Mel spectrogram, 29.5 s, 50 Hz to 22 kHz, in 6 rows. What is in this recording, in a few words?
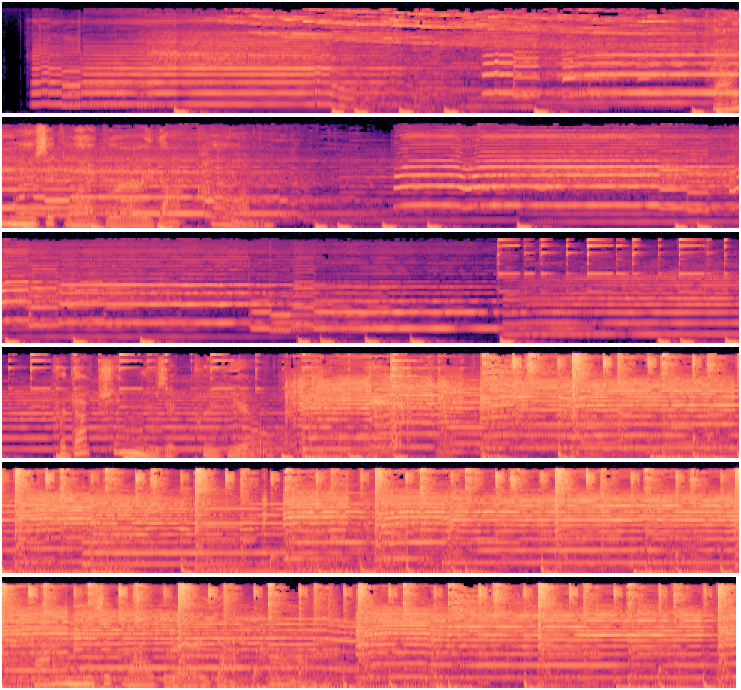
a police story 100 bpm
